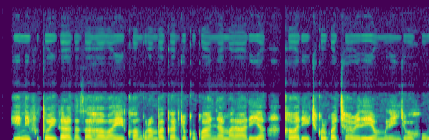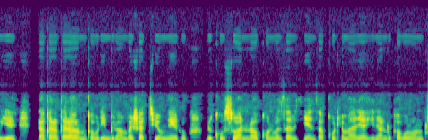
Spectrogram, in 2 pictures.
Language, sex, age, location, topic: Kinyarwanda, female, 18-24, Huye, health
